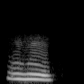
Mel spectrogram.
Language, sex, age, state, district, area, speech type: Kannada, female, 30-45, Karnataka, Gulbarga, urban, conversation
